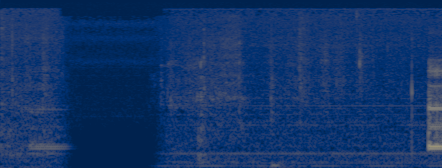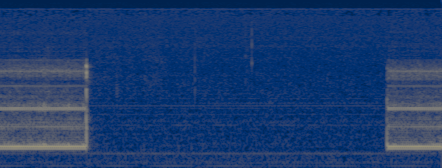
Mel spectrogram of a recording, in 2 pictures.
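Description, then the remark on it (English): A telephone line rings back over a steady low hum: two short, clear tone bursts about a second long, spaced roughly four seconds apart, with the second cut off at the end. “it's not a normal ring. It's a little shorter, and it's a different cadence.”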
